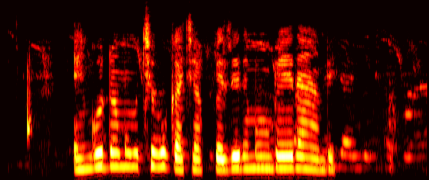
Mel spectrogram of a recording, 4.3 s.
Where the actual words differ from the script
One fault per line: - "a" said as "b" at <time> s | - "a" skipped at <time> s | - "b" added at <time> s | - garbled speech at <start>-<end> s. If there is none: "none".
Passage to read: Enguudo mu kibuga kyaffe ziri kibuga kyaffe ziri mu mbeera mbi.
- "kibuga kyaffe ziri" skipped at 2.5 s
